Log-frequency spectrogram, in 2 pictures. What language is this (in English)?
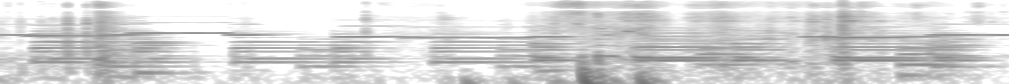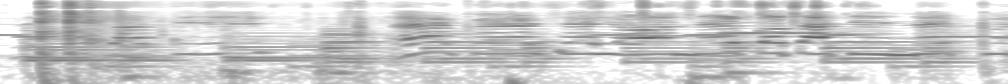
Japanese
